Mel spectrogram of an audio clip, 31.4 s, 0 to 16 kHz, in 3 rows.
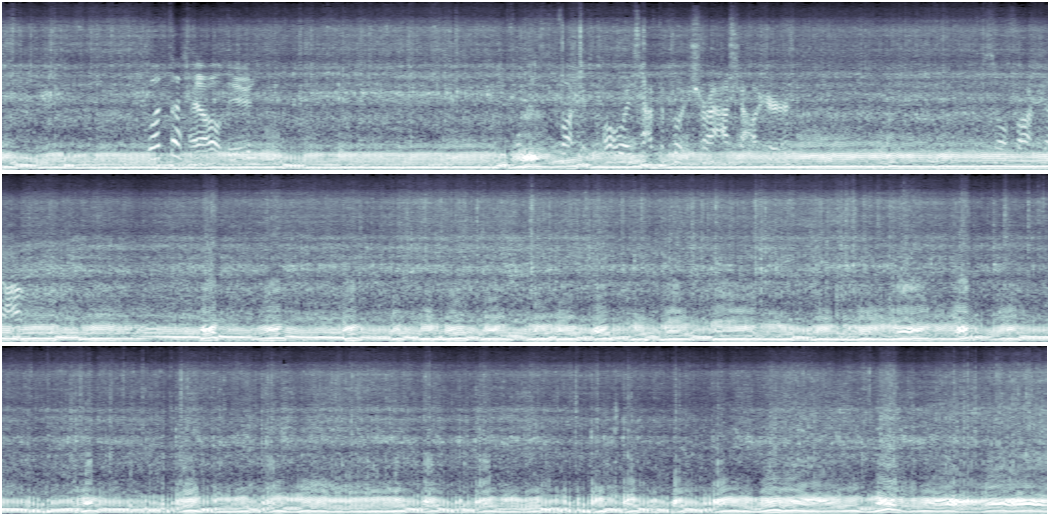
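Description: A 2019 KTM 450 dirt bike's single-cylinder four-stroke engine running at a fairly even throttle, heard from a helmet-mounted camera. Rattling and scraping come from the bike working over a rocky trail.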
